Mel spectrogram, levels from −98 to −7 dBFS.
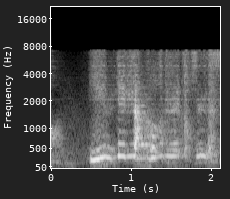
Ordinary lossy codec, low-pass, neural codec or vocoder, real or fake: none; 7.2 kHz; codec, 44.1 kHz, 0.9 kbps, DAC; fake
